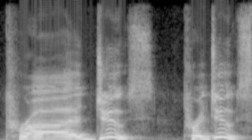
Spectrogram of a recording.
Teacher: This is a two-syllable word and it's a verb. Notice the stress is on the second syllable.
